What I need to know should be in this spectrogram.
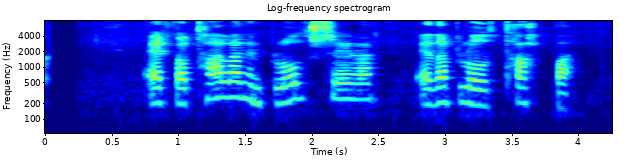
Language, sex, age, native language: Icelandic, female, 50-59, Icelandic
